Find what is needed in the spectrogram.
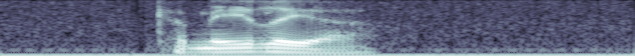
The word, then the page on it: Camellia: ca-MEAL-ee-uh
